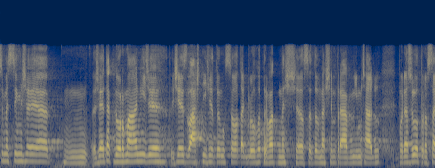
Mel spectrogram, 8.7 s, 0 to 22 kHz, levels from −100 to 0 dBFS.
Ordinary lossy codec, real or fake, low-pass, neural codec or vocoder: MP3, 96 kbps; fake; 7.2 kHz; codec, 16 kHz, 2 kbps, X-Codec, HuBERT features, trained on general audio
